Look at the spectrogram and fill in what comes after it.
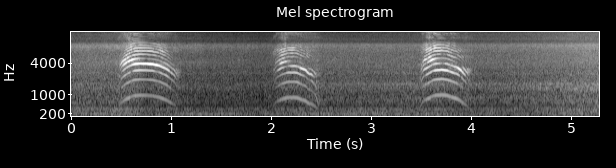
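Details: Kitten left without its mother calls to her: three high, arched meows, the middle one quieter and shorter, spaced about one and a half seconds apart over steady low background noise.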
